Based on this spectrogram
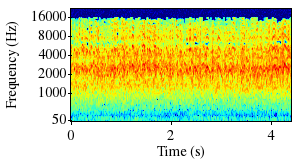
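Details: Dense, unbroken chorus of shrill, piping Eurasian oystercatcher calls from many birds at a roost, recorded close-up in the early morning at Snettisham, overlapping into a steady high-pitched clamour with no clear gaps.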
